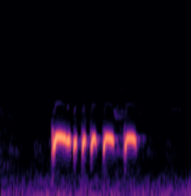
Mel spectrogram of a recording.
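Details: Local zebra dove singing actively, meant to coax other doves into song: a short phrase of five mellow, staccato cooing notes that ends on a slightly longer note, in a quiet setting.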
